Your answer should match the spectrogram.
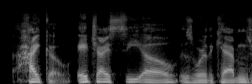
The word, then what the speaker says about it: Hico: We're actually by, do you pronounce it Hico? It's Hico.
